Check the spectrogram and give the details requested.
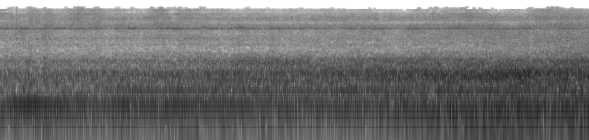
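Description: Steady hum of an idling car engine with road noise that grows louder toward the end.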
